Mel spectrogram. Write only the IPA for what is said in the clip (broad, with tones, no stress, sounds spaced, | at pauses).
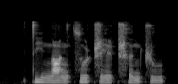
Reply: t̪ i˥˨ n̪ ɑ˨˩ ŋ t͡s u˥˨ ʈ͡ʂ e˨˦ ɪ̯ ʈ͡ʂʰ ə˦ n ʈ͡ʂ u˦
